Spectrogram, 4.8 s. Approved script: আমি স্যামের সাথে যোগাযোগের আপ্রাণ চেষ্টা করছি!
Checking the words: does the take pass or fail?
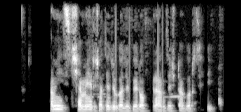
pass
